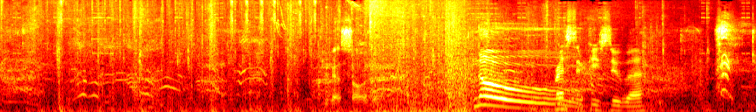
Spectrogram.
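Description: Rapid gunshots fire from a game weapon.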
